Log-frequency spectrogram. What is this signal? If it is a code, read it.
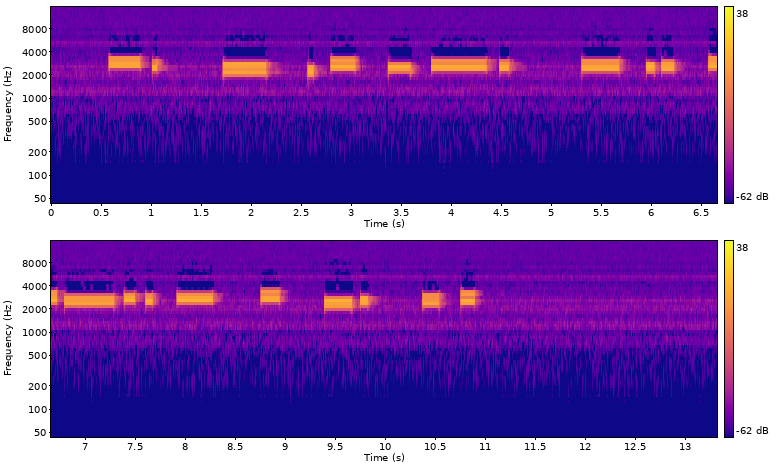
Pairs of high tones at irregular times. There is no code.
